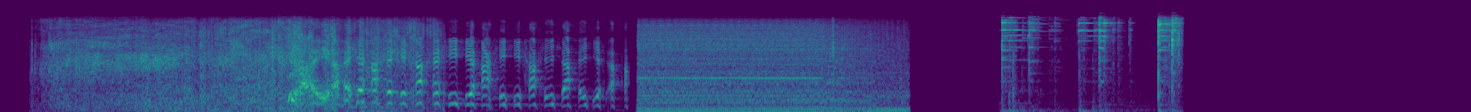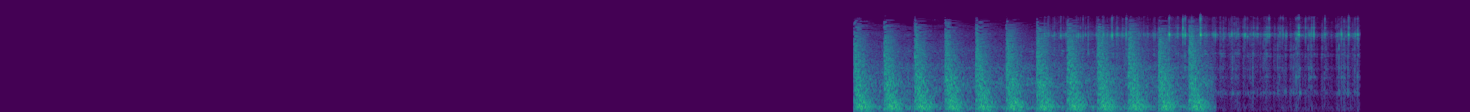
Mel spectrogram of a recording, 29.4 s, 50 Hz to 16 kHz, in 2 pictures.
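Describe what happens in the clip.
First, at 0.28 seconds, you can hear tearing. Over it, at 2.84 seconds, someone laughs. After that, at 6.35 seconds, there is the sound of a car. Next, at 9.98 seconds, cutlery can be heard. Later, at 23.24 seconds, gunfire is heard. Meanwhile, at 25.11 seconds, you can hear rattling.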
